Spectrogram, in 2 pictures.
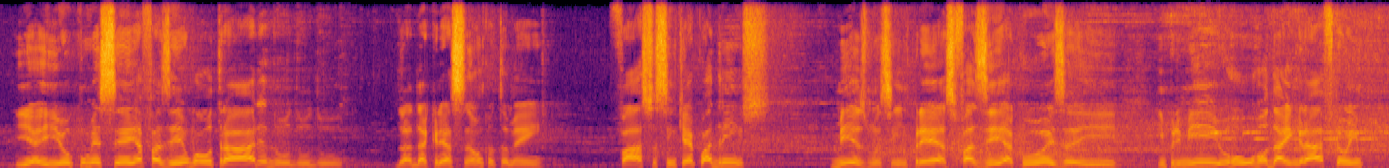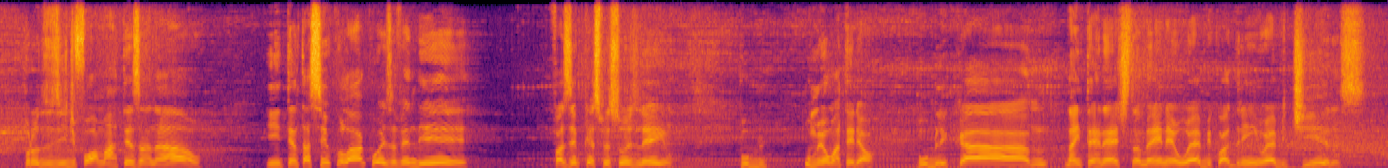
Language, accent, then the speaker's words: Portuguese; Cachoeiro de Itapemirim, Espírito Santo, Brazil; moved away as an adult; now in Campos dos Goytacazes, Brazil; eu comecei em Cachoeiro de Itapimirim, Espírito Santo, que é a minha cidade natal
